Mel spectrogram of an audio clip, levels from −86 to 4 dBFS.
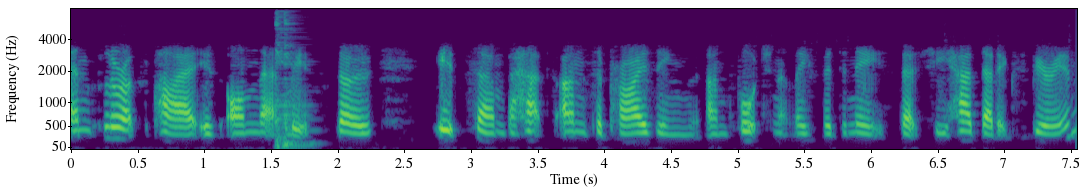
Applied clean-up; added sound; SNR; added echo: classical method Wiener filter.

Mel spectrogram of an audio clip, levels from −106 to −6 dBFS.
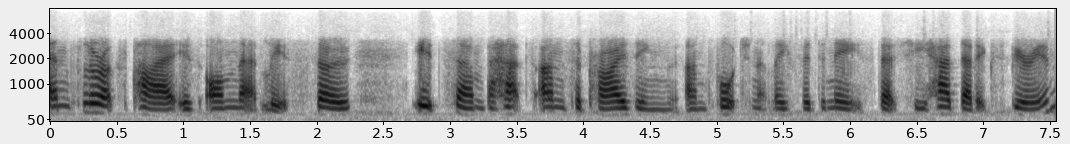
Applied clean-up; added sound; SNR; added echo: none; none; none; none.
